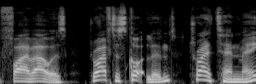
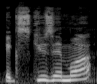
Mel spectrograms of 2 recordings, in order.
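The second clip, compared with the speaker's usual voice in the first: higher, put-on French accent; mock French accent; 4 semitones higher than usual. Mate who can't speak French trying it on, mock French accent. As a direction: imitate a bluffer's French accent. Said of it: "try and speak English in the accent".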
